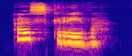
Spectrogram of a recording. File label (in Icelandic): "skrifa", regla 1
